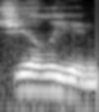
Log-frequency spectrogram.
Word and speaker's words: Gillian: this guy Gillian right whose real name should have been pronounced Jillian which is a girl's name who I didn't even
